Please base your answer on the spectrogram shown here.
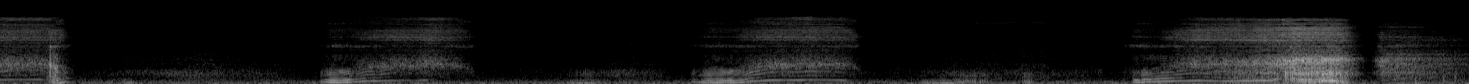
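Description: Loud, rattling snores on inhalation, about every four seconds, with quiet exhalations between; ordinary snoring during sleep.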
